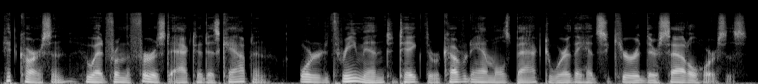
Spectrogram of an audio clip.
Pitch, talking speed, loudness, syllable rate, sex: 100 Hz, 215 wpm, -19 LUFS, 5.9 syllables/s, male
